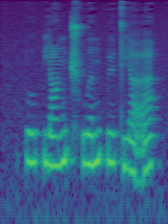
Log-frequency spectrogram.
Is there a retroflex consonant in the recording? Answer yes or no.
yes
